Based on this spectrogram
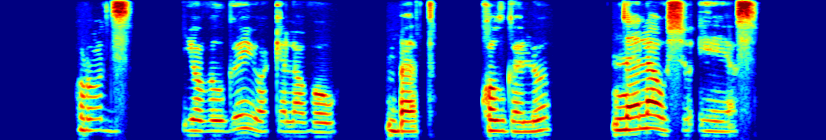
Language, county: Lithuanian, Panevėžys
